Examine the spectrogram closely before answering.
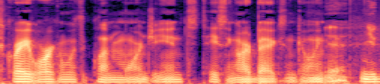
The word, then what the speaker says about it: Glenmorangie: And having Dan be so accommodating, it's great working with Glenmorangie and tasting Ardbegs and going. Yeah, and you got it as well, Glenmorangie. Nailed it. Nailed the pronunciation.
